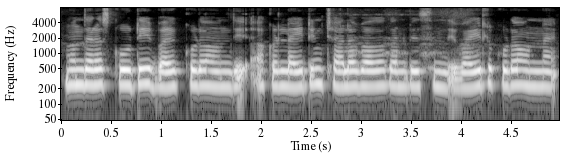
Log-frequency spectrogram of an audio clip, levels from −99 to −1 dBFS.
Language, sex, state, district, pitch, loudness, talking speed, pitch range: Telugu, female, Andhra Pradesh, Sri Satya Sai, 225 Hz, -14 LUFS, 155 wpm, 225-240 Hz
